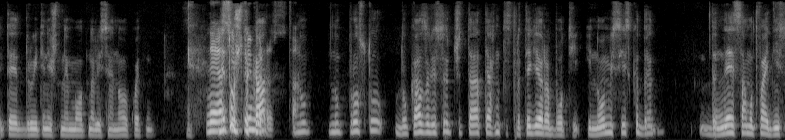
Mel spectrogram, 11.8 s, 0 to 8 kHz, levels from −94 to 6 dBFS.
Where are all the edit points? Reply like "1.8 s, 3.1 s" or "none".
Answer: none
